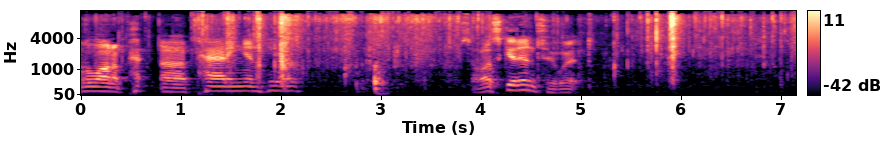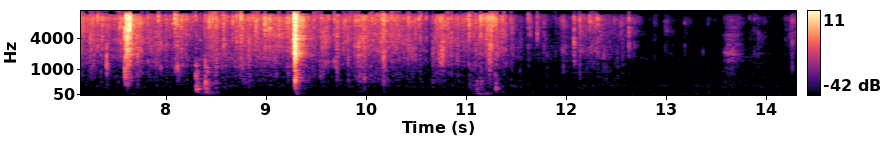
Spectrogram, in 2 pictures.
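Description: Plastic packaging rustles and crinkles in hands.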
